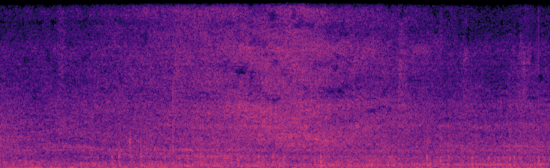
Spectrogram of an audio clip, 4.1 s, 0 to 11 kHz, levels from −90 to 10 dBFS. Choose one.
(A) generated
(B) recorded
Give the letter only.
A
